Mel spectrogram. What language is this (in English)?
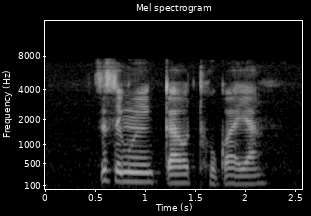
Northern Sotho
